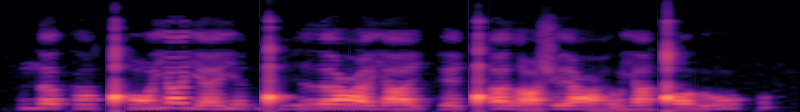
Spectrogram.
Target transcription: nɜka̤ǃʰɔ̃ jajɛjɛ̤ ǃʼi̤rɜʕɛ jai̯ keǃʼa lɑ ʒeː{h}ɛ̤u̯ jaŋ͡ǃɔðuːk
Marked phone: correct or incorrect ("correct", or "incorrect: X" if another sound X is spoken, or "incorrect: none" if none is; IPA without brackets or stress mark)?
incorrect: ʕ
